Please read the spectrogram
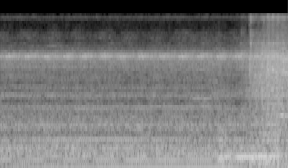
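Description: Industrial sewing machine running with a steady hum while stitching gathered tulle and satin ribbon; the hum changes a little before the end.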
